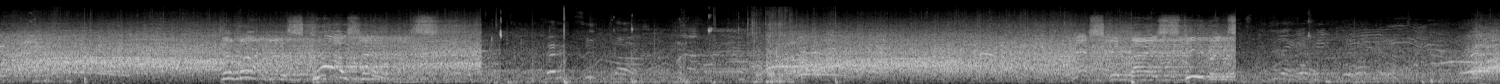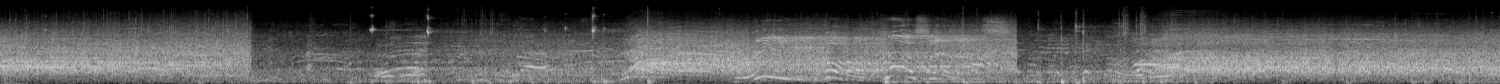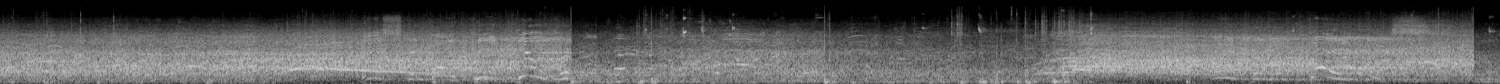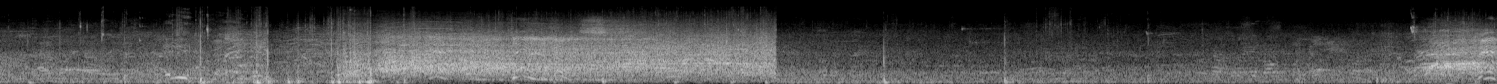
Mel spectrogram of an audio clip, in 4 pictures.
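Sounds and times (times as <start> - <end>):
arena crowd cheering: 0.0 - 5.0, 7.4 - 12.4, 14.3 - 17.6, 21.2 - 25.2, 26.3 - 35.8, 40.4 - 44.8, 46.7 - 52.8, 59.1 - 59.9
basketball bouncing on court: 46.2 - 49.2.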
